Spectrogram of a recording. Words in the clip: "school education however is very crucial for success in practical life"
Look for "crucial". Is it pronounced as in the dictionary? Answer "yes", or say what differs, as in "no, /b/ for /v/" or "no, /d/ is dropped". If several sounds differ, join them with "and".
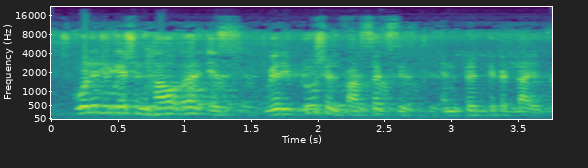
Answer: yes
